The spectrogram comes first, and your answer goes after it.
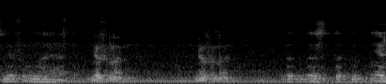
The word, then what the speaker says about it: Newfoundland: How do you pronounce Newfoundland?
